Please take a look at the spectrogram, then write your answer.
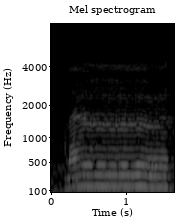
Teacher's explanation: Membacanya disamarkan dengan dengung ya. Membacanya dengan dengung dan disamarkan. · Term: ikhfa hakiki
